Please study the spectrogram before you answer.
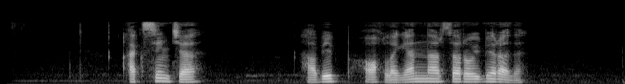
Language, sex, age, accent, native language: Uzbek, male, 25-34, Samarqand, Uzbek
